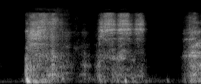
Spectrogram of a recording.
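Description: A person laughing in two short, breathy bursts of exhaled air.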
